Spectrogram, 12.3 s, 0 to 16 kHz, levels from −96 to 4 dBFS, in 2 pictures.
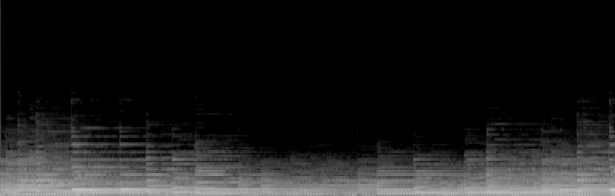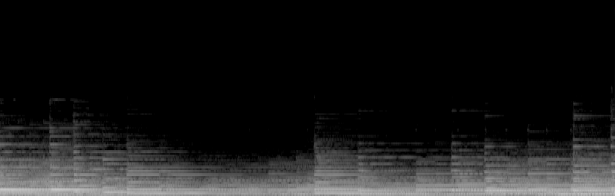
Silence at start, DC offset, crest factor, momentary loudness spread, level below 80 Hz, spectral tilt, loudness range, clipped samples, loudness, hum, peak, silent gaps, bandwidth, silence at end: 0 s; under 0.1%; 16 dB; 11 LU; -64 dBFS; -10 dB/octave; 5 LU; under 0.1%; -27 LUFS; none; -10 dBFS; none; 5.6 kHz; 0 s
